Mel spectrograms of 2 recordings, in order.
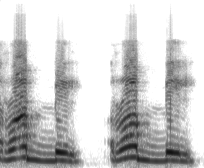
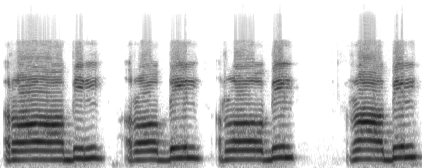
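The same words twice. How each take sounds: First: रॉबिल with the breath cut on रॉ, a little lower; correct, clipped रॉबिल; breath stopped. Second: रॉबिल with the air flowing on, the first slow; wrong रॉबिल with continuous breath; breath continued. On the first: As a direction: stop the air sharply after रॉ. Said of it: "लेकिन ये क्या है". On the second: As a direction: let the breath run through रॉबिल. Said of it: "अगर इसको continue रखे तो क्या होगा". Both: Shown as a demonstration.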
